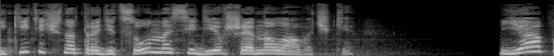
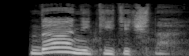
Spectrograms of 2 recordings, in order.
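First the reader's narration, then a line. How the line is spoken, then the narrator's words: Heavy sigh. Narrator (Russian): я тяжело вздохнула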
